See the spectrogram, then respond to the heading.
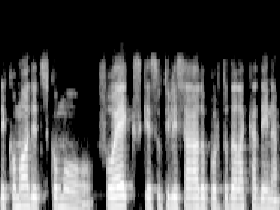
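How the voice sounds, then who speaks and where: A woman with a Brazilian accent talks fairly slowly at a fairly low pitch over a quiet background. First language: Portuguese (speaking Spanish). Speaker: market analyst asking questions. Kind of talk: audience question.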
